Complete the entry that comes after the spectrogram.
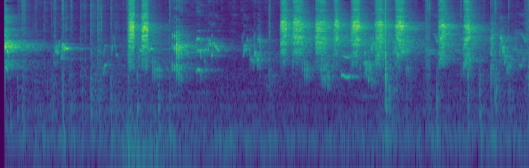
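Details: Budgerigars chirping together in a busy flock chorus. High, scratchy warbles and squeaky trills overlap without a pause, with brief louder bursts throughout.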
